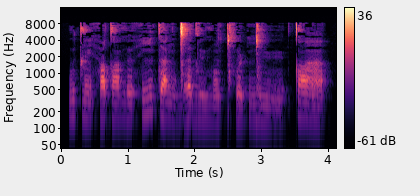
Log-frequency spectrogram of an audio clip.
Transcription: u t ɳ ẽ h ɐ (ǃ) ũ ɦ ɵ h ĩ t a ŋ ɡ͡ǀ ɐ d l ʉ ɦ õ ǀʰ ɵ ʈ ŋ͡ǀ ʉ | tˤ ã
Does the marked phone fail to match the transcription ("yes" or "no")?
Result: yes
